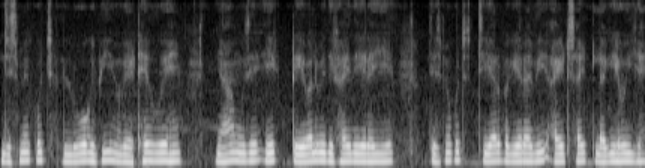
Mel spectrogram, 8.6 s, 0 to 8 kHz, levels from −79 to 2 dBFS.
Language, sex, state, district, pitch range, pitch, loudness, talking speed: Hindi, male, Uttar Pradesh, Muzaffarnagar, 135-145 Hz, 140 Hz, -14 LUFS, 175 wpm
